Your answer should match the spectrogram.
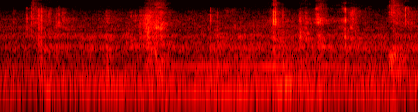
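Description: Foil food pouch crinkling in the hands as it is squeezed and worked to get the beef out, a run of irregular sharp crackles.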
